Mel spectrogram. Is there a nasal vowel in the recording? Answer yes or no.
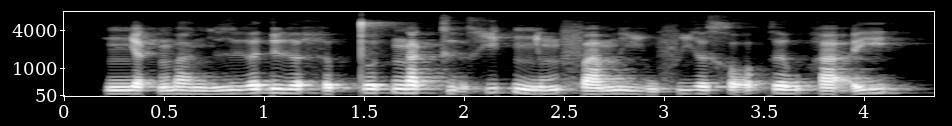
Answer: no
